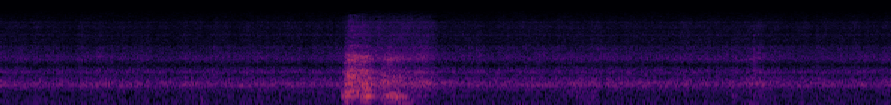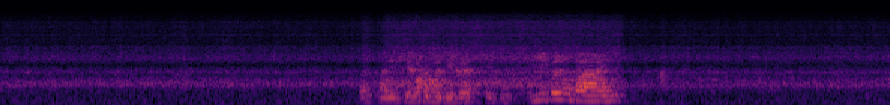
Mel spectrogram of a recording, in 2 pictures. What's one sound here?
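A pot simmers quietly on a stove.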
